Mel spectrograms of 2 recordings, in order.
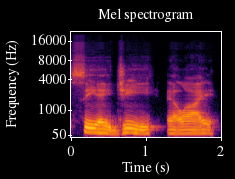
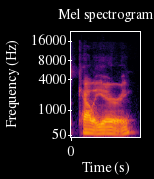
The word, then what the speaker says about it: Cagliari: is uh caviari okay again there's a g in there that's silent it's c-a-g-l-i-a-r-i looks like cagliari but it's calieri okay and even that's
